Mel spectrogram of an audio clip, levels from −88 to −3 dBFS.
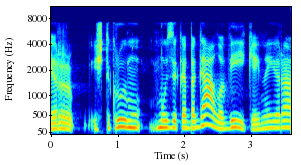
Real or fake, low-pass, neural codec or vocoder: real; 7.2 kHz; none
